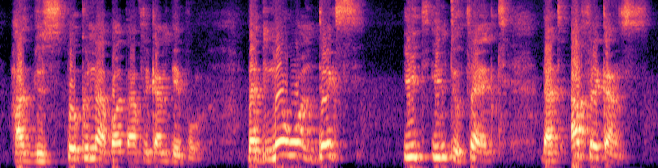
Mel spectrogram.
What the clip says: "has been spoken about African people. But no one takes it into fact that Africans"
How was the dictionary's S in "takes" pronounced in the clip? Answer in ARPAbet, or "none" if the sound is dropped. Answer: S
